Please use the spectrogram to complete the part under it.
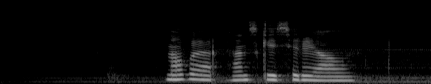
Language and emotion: Russian, neutral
